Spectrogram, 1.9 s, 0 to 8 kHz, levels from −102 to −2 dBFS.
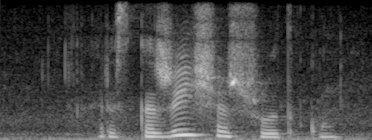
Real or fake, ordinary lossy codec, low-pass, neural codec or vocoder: real; none; none; none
